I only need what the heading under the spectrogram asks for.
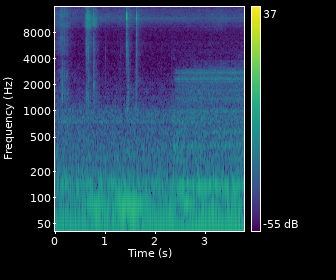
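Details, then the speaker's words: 1998 Toyota Camry, engine running: switching the AC on brings a low steady hum and rough drone that stops when AC is off; owner suspects low refrigerant, unconfirmed. "Yeah, so something's going on there with the AC. Um Now, Google says that it's because the refrigerant probably needs to be refilled."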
